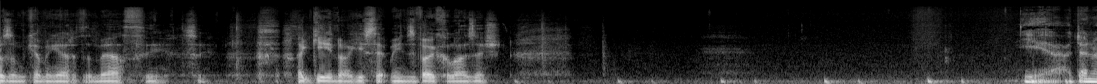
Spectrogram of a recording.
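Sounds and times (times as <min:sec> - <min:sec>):
speech: 0:00.0 - 0:05.4, 0:10.2 - 0:10.9
faint hum: 0:00.0 - 0:10.9
heartbeat in lub-dub pairs: 0:06.1 - 0:09.9.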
